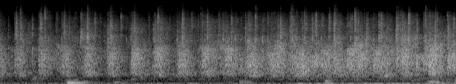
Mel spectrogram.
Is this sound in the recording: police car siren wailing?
no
